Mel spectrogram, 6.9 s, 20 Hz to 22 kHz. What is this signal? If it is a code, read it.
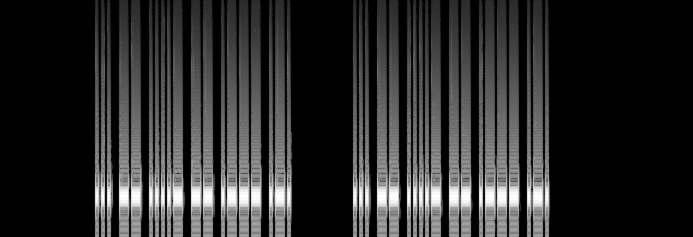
Morse code, heard as a keyed tone, about 37 wpm, 700 Hz. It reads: SM4MJR SM4MJR
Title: DXCC-100 Call Signs - 6 Characters - Repeated 2x - 40wpm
